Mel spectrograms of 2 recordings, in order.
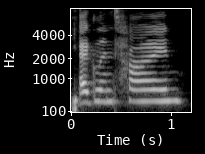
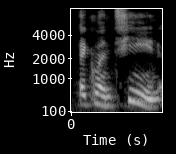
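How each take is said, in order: First: The last syllable does not rhyme with 'seen'. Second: The last syllable rhymes with 'seen'.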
